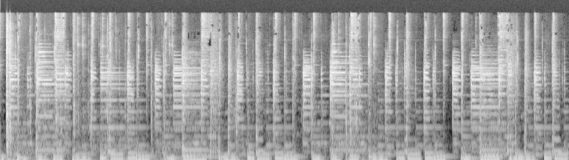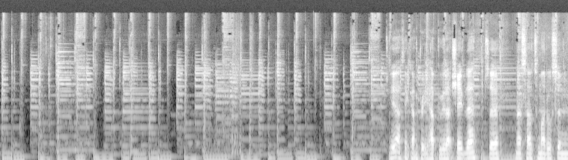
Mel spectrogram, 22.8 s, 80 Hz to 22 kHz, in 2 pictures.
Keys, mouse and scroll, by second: 1.1 3, 1.8 shift+right click, 1.9 shift+click, 2.3 middle click, 4.1 shift+middle click, 4.3 middle click, 6.0 middle click, 6.5 middle click, 7.0 alt+e, 9.4 click, 9.9 click, 10.0-11.4 middle drag, 11.8 middle click, 12.3 click, 12.6 click, 13.5-15.5 middle drag, 15.9-20.0 middle drag, 20.4 middle click.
